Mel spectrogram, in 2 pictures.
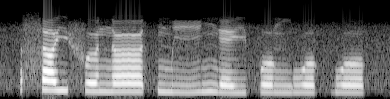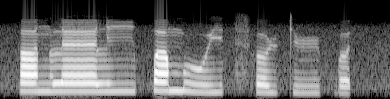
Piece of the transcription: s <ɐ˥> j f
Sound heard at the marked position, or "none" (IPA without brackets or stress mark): ɐ˥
